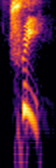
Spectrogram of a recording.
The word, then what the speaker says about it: tree: 발음을 다 try 그죠? 나무 크리스마스 다음 뭘 합니까? 그러면요 트리미가 트리미가 tree 아 잘하셨습니다.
